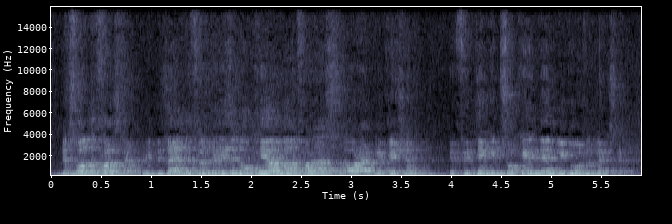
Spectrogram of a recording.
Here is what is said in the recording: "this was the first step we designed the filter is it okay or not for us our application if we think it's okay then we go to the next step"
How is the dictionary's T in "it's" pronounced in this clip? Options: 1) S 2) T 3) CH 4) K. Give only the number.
2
